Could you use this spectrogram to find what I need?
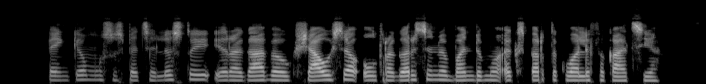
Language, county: Lithuanian, Panevėžys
